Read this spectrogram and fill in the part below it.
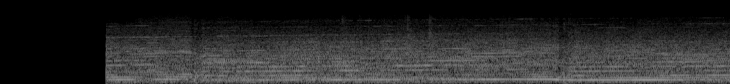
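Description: A race car engine roars at high revs.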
